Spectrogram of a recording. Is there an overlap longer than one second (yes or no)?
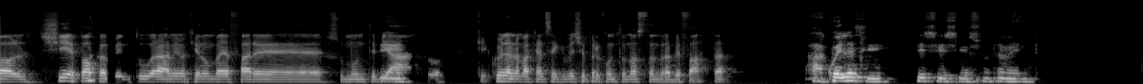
no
